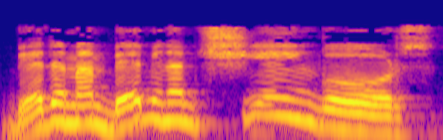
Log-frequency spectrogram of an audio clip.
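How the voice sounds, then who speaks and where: A man voicing a jokey, easygoing male soldier who talks in a slow drawl. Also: high-pitched, sing-song, creaky, a bit bright, voice pushed up, exaggerated voice. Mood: amused. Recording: dull lo-fi recording.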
